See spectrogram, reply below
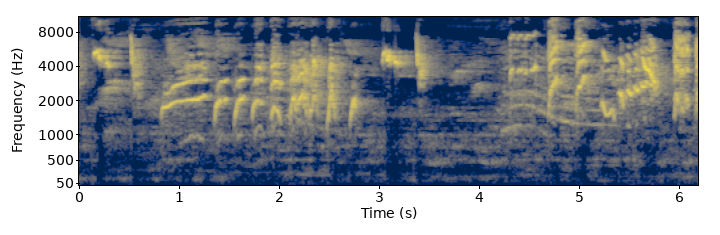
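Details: Orange-headed thrush in full song: a rich, varied run of whistled and chattering phrases, with rising and falling slurred notes, brief pauses and renewed bursts of twittering and scratchy trills.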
